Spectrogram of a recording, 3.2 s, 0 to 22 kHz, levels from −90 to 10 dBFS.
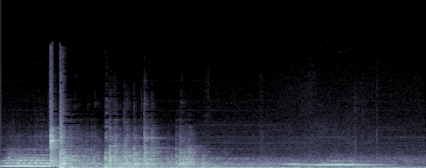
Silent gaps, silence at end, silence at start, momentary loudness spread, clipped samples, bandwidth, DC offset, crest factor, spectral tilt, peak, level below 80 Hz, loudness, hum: none; 0 s; 0 s; 13 LU; under 0.1%; 12 kHz; under 0.1%; 16 dB; -7 dB/octave; 0 dBFS; -26 dBFS; -18 LUFS; none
